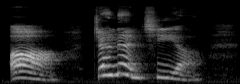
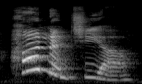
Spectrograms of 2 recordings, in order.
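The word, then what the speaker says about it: Janenschia: I'm going to tell you how to pronounce it. Janenchia. Janenchia.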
